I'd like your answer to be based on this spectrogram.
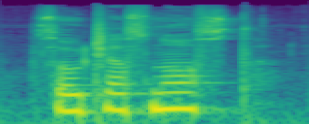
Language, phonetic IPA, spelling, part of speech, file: Czech, [ˈsou̯t͡ʃasnost], současnost, noun, Cs-současnost.ogg
- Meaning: 1. present (the current moment) 2. simultaneity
